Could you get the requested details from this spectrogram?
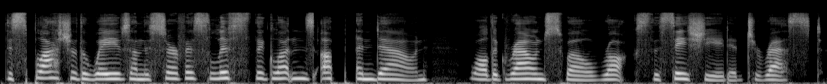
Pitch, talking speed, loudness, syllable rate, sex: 235 Hz, 165 wpm, -17 LUFS, 4.0 syllables/s, female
